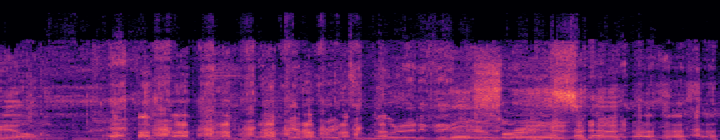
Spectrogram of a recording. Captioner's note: laughter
